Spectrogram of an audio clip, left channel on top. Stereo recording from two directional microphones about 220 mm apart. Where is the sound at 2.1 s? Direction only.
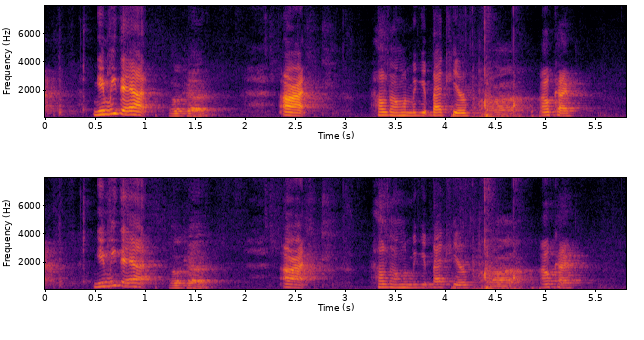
15° left (ahead or behind).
